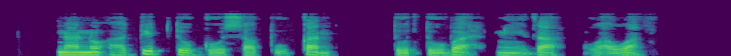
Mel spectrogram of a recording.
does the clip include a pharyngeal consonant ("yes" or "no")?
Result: yes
